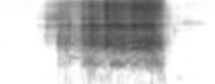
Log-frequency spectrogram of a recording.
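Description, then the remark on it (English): A single loud, airy slurp of tea lasting about a second, a hissing rush of air drawn through the liquid to aerate it, with no talking over it. “But did you know that you have to aerate it to really get the full impact of the aroma? So I'm going to slurp it.”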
